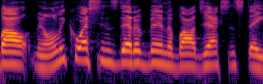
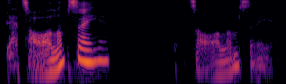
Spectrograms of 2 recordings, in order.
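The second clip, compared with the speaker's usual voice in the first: fading; 4 semitones lower, 12 dB quieter than usual. Real, not acted. Trailing repeated tag.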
